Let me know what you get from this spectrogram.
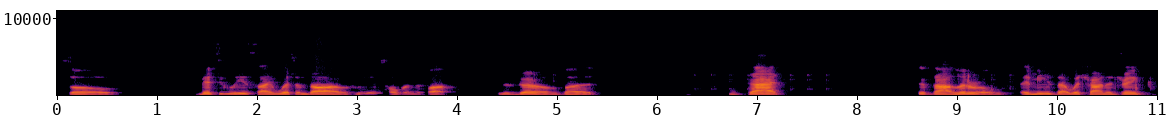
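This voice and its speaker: A young man casually breaking down his own song lyrics line by line, rambling and swearing freely. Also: on the low side. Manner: loose, rambling, heavy casual profanity. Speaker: rapper explaining his lyrics. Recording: tinny phone-like audio.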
